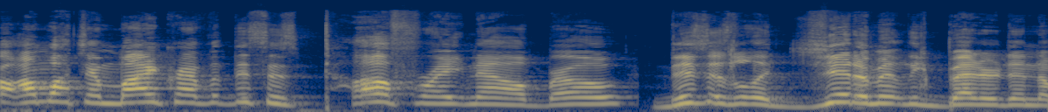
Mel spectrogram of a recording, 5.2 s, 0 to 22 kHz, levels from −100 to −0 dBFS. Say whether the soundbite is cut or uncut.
cut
